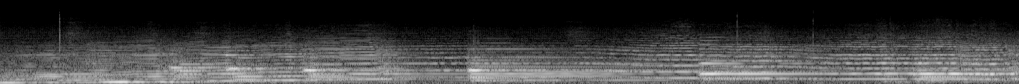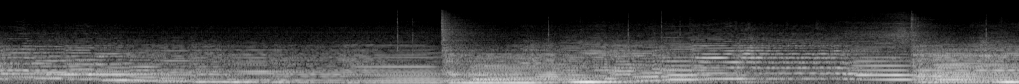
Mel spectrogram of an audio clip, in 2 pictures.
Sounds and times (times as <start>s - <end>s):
Double bass: 0.0s - 20.3s.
